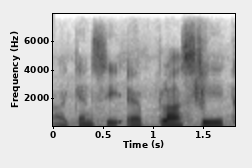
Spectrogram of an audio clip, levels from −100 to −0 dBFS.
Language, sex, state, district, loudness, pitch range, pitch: English, male, Arunachal Pradesh, Longding, -20 LUFS, 145-160 Hz, 150 Hz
